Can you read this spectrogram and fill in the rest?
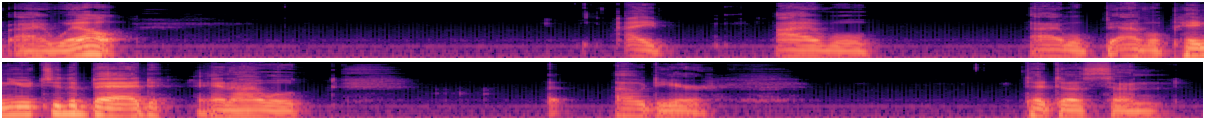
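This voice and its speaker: A man's voice: low-pitched, takes it slowly, pauses often, darkish tone. A man voicing an awkward, kindly, inept vampire in an ASMR roleplay, stammering and hesitating as he talks to the listener. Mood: flustered bluster, then flustered, defensive. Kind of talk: ASMR roleplay, one-sided dialogue to listener.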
